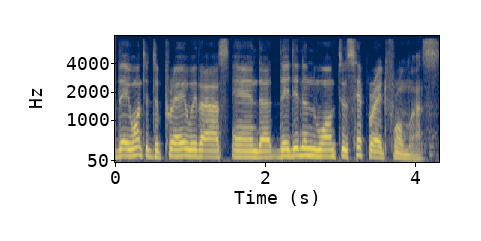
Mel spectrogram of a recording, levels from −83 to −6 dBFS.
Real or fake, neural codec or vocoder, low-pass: real; none; 7.2 kHz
